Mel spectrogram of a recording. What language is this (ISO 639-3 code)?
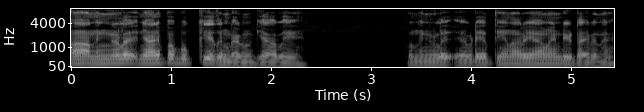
mal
